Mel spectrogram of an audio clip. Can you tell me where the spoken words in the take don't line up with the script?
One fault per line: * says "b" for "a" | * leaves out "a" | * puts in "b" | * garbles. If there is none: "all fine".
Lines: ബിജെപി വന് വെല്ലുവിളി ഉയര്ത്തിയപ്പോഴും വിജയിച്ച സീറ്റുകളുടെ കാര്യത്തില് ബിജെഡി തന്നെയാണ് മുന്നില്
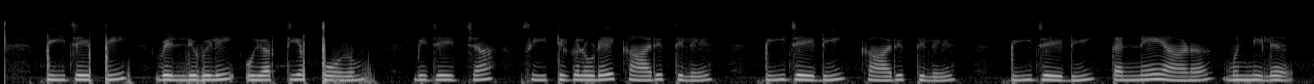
* leaves out "വന്"
* puts in "കാര്യത്തില് ബിജെഡി"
